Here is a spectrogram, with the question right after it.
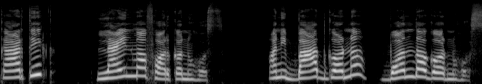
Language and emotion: Nepali, angry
